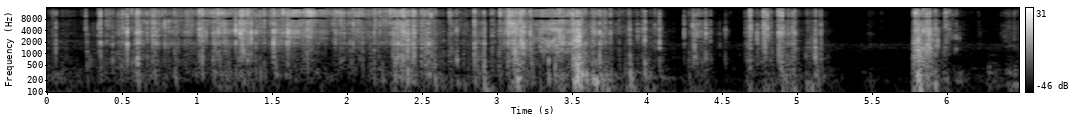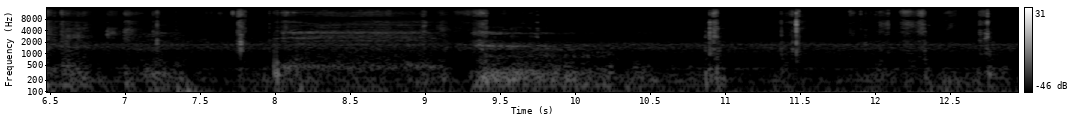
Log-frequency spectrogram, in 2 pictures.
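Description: Foil wrapper of a Topps baseball card pack being torn open and crinkled: a dense crackle for about five seconds, with one more sharp crackle about a second later. After that it goes much quieter, with a few faint clicks as the stack of cards is handled.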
